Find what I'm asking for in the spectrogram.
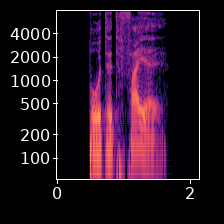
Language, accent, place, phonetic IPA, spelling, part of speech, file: German, Germany, Berlin, [ˌboːtət ˈfaɪ̯l], botet feil, verb, De-botet feil.ogg
- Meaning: second-person plural preterite of feilbieten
